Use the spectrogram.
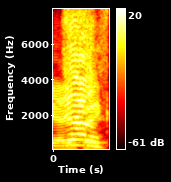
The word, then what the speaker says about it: Eze: Yeah, so I know it's pronounced Eze, but it's spelled easy, so it looks as though easy.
